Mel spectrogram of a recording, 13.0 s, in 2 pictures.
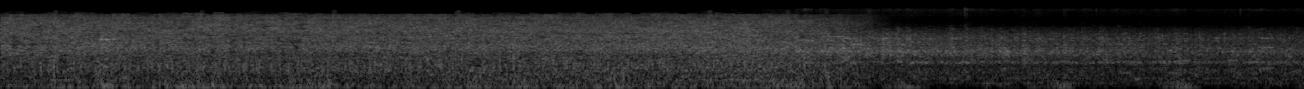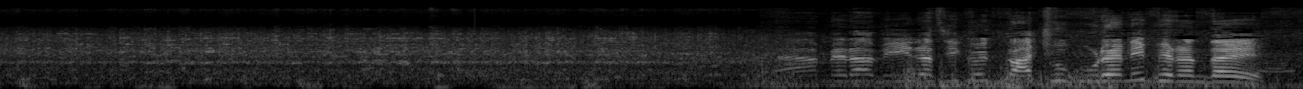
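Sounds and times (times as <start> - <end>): heavy rain: 0.0 - 6.0
traffic noise: 0.0 - 13.0.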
